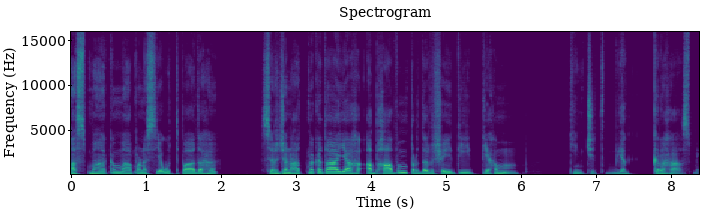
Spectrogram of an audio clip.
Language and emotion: Sanskrit, sad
